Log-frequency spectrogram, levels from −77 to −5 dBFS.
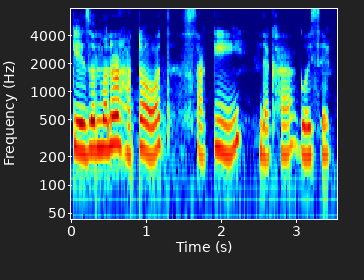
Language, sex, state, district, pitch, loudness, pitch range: Assamese, female, Assam, Sonitpur, 230 Hz, -18 LUFS, 210-255 Hz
